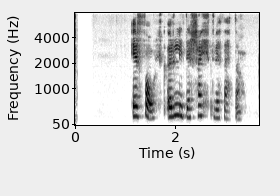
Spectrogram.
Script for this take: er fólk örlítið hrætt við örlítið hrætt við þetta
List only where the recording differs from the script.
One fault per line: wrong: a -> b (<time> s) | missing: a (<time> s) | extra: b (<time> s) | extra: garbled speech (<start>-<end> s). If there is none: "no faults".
missing: örlítið hrætt við (3.0 s)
